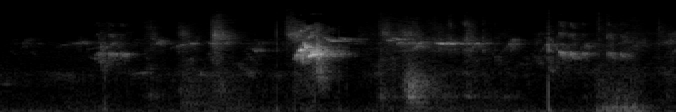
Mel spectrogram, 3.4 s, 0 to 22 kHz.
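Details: Very active male budgerigar newly joined a home flock on 14 December 2013, first day there: rapid warbling chatter of short chirps and squeaks, one louder harsh note midway, faint thump near the end.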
